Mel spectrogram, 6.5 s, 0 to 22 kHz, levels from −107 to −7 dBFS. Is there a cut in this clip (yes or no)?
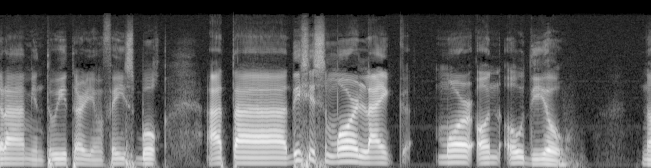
no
